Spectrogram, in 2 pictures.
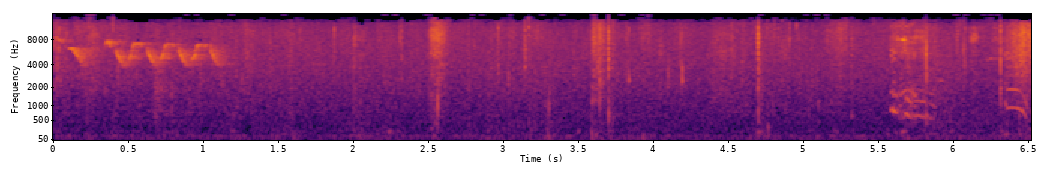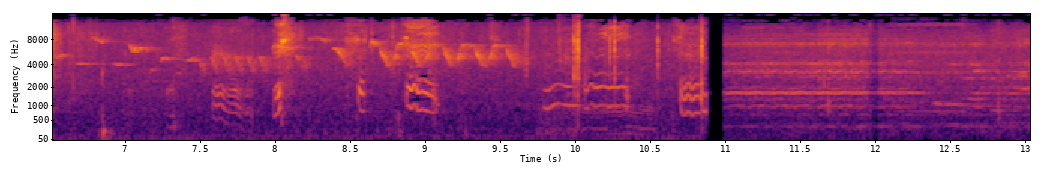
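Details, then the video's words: Bichon Frise puppies from a litter, heard in short whining squeals that bend up and down in pitch, scattered through the middle seconds, with high bird-like chirps at the start, frequent clicks and knocks, and a sudden cut to a steadier tonal hum near the end. "Bichon Frisé hvalpe"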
